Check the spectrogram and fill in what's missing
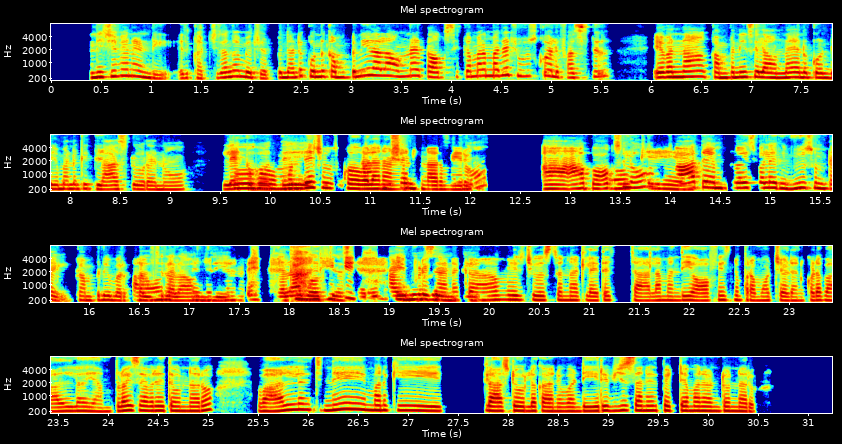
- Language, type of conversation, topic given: Telugu, podcast, ఆఫీస్ సమయం ముగిసాక కూడా పని కొనసాగకుండా మీరు ఎలా చూసుకుంటారు?
- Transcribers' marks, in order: in English: "టాక్సిక్‌గా"; in English: "ఫస్ట్"; in English: "యాంబిషన్"; in English: "ఎంప్లాయీస్"; in English: "కంపెనీ వర్క్"; laughing while speaking: "కానీ"; in English: "వర్క్"; in English: "ఆఫీస్‌ని ప్రమోట్"; in English: "క్లాస్ డోర్‌లో"; other background noise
